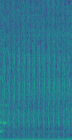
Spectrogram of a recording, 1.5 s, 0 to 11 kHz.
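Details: Pneumatic radial extracorporeal shockwave therapy device, up to 10 bar, probe started via its operation button and counting shots: rapid, even rattling taps over a low hum as the probe fires repeated shots.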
